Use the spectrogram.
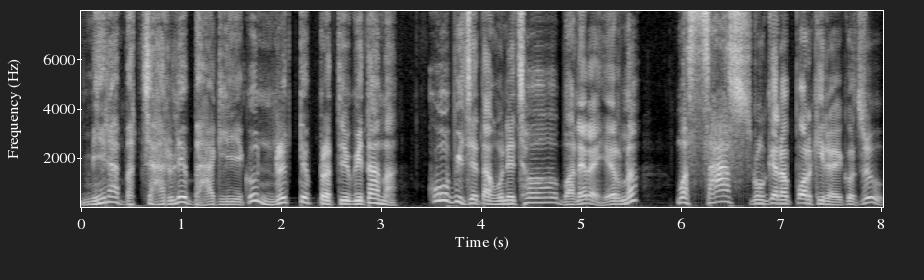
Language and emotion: Nepali, surprised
